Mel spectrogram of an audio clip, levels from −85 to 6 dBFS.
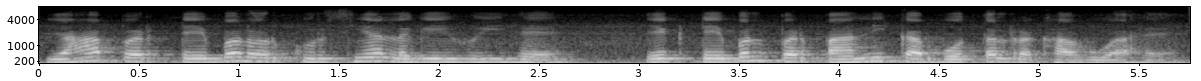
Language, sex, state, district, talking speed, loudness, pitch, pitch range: Hindi, male, Jharkhand, Ranchi, 175 wpm, -15 LUFS, 165 Hz, 145-180 Hz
